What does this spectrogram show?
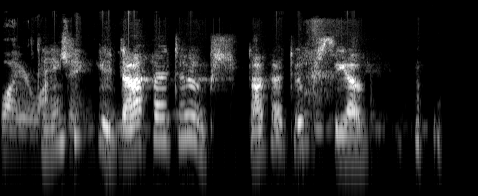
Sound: speaking Lushootsee

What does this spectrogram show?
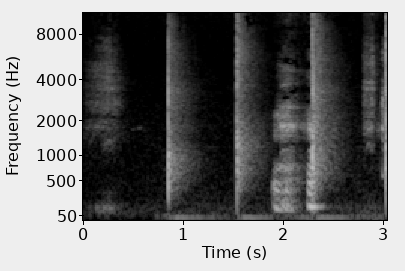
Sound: slow Clap

